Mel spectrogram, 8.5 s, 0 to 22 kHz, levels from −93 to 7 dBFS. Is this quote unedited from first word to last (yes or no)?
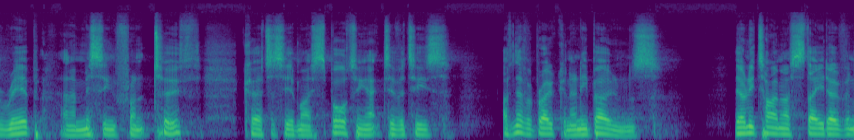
yes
